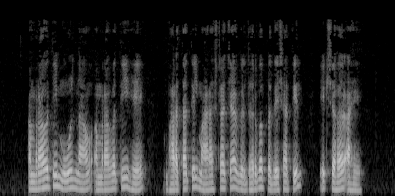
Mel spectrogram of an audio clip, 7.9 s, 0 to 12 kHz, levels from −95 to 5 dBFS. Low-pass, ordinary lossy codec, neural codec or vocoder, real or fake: 10.8 kHz; MP3, 32 kbps; none; real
